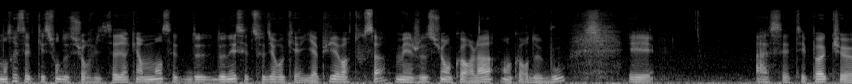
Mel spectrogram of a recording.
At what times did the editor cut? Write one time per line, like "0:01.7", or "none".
none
